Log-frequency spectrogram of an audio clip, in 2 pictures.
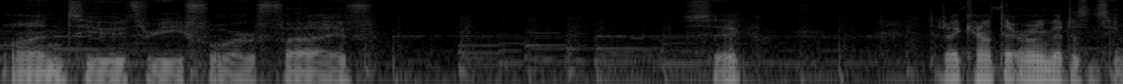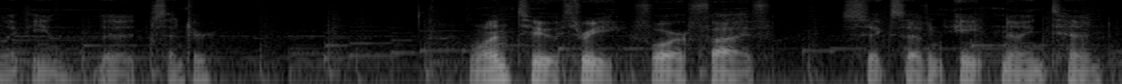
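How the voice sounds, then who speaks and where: A man with a rough, sick voice that sits on the low side. He talks at an unhurried, drawn-out pace, thinking aloud and counting quietly as he works. Soft music plays faintly behind his casual stream chatter. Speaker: streamer and host. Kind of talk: casual live-stream chat while building a map.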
